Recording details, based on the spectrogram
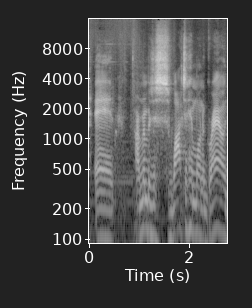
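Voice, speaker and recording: Music plays in the background as a man with a New York accent speaks at a moderate pace. His pitch is fairly low, his intonation fairly even, and room echo is audible. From US Northeast, Queens, New York. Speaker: former pro football player. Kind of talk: interview testimony.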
